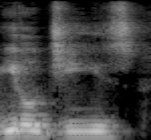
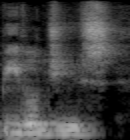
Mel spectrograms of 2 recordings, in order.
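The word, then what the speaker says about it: Betelgeuse: um it's so so since that movie we all pronounce it Beetlejuice um all right so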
